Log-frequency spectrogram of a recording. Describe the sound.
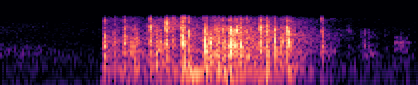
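A deck of cards is shuffled for a card reading: one dense, papery riffling burst lasting about a second, fading out quickly after a quiet start.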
